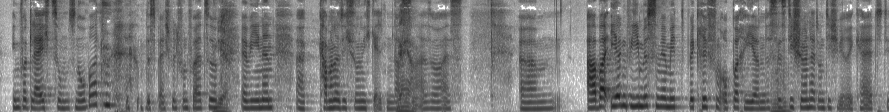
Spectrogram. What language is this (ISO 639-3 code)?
deu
